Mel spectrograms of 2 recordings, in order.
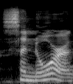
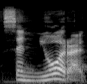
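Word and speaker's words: señora: Remember, it makes that nya, nya sound when you pronounce it. Like my name. It's not Sonora. It's Senora.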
